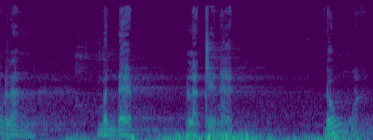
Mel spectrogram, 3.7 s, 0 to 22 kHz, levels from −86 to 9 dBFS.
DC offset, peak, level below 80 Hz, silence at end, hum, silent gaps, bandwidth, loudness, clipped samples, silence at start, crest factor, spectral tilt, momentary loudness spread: under 0.1%; -20 dBFS; -42 dBFS; 0 s; none; none; 19 kHz; -41 LUFS; under 0.1%; 0 s; 20 dB; -5.5 dB/octave; 20 LU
